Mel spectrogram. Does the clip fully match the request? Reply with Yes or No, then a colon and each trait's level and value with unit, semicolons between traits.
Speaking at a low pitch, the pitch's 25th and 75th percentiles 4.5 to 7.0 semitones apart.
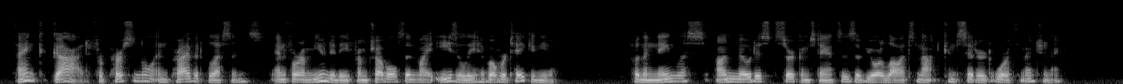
No: low, 110 Hz; average, 3.8 semitones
